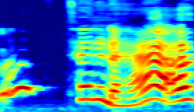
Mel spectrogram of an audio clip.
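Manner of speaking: mock sweetest possible, very high sing-song voice. Retelling a friend's answer about a game bet: imitating Henry's sweetest voice. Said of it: "In the sweetest way possible".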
